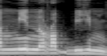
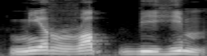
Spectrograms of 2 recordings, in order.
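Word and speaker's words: مِنْ رَبِّهِمْ: idgham Bil ghunah dimasukkan Jadi dibacanya itu Mir Jangan dibaca Min rbihim jangan langsung dimasukkan ke huruf Ro Jadi Nun sukunnya ini dimasukkan atau dileburkan ke huruf Ro Jadi dibaca mirbihim seperti itu jadi Tidak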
